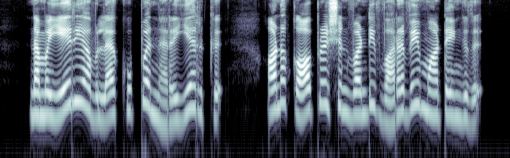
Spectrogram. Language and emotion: Tamil, sad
